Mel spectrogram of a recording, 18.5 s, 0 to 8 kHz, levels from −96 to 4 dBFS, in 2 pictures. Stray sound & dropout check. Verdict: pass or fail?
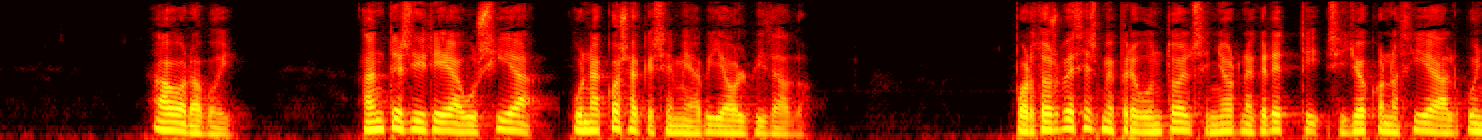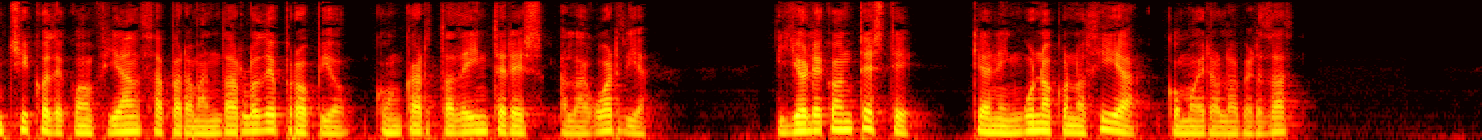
pass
